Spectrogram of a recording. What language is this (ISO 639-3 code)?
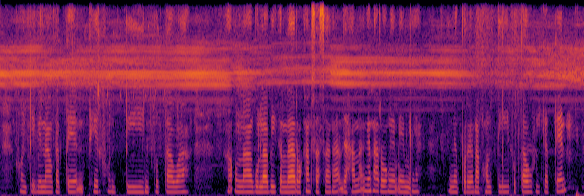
sat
